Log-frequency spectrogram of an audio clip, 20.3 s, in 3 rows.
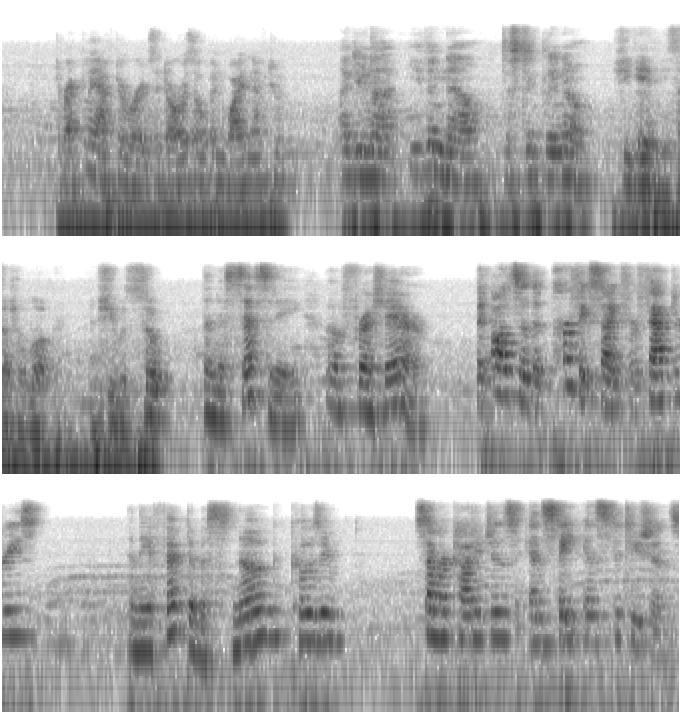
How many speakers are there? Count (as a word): five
